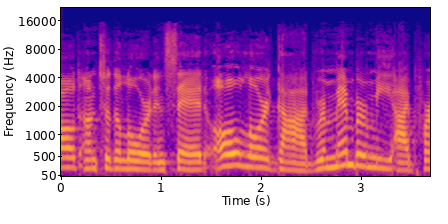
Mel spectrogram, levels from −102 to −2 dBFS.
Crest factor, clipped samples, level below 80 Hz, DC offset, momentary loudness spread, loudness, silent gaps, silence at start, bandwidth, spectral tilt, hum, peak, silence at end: 16 dB; under 0.1%; -68 dBFS; under 0.1%; 4 LU; -23 LUFS; none; 0 s; 14 kHz; -5 dB/octave; none; -8 dBFS; 0 s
